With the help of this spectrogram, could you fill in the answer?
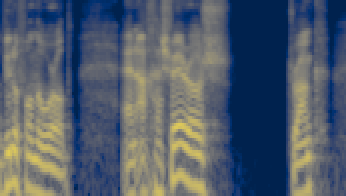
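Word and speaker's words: אחשורוש: Achashverosh is the Hebrew way of saying it.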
